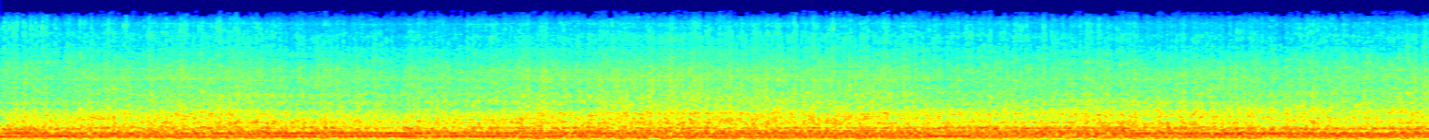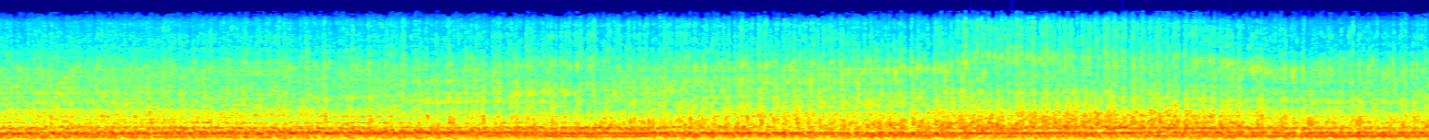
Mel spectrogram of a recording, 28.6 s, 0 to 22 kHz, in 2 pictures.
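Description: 1965 Plymouth A990's 426 Hemi V8 drag-race engine idling loudly and steadily through its exhaust.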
